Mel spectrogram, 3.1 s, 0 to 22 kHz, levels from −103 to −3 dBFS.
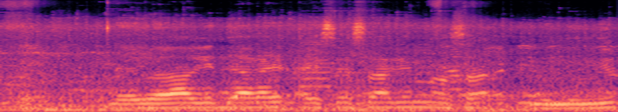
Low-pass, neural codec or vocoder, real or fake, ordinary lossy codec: none; none; real; none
